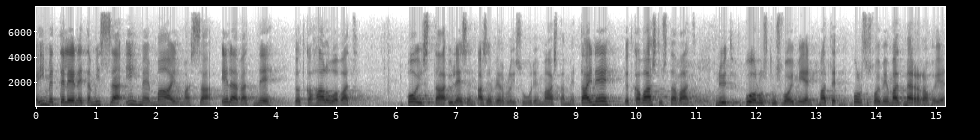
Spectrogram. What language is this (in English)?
Finnish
